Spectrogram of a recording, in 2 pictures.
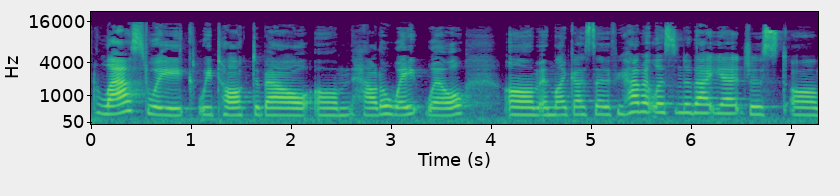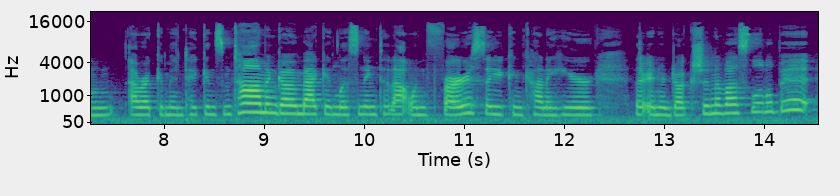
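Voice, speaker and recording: A woman's voice: high voice, fairly even intonation, moderate pace, a bit bright. A young woman in college co-hosting a faith podcast, chatting casually with a stuffy, nasal voice and frequent giggles. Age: young adult. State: nasal, congested from sinuses. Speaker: podcast co-host.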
